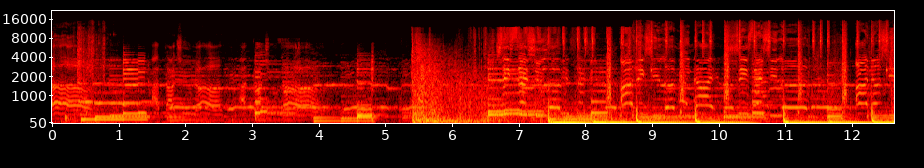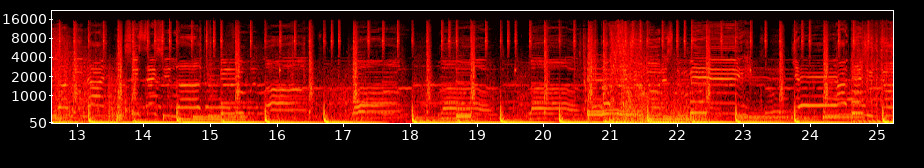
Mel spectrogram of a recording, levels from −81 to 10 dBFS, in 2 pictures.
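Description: From 2.71 s to 8.71 s the stream falls back to a lower-bitrate version, the adaptive stream at a lower bitrate, and the sound fits a switch from roughly 64 kbit/s Opus down to 16 kbit/s. The change is abrupt in both directions, with no gap. Throughout those six seconds nothing is left above 12.2 kHz, so the top end turns dull and thin, and the coarser coding adds more codec artefacts.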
